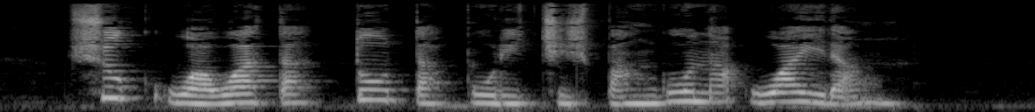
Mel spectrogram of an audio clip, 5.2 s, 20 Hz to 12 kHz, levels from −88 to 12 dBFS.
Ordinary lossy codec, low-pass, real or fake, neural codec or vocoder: MP3, 96 kbps; 10.8 kHz; real; none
